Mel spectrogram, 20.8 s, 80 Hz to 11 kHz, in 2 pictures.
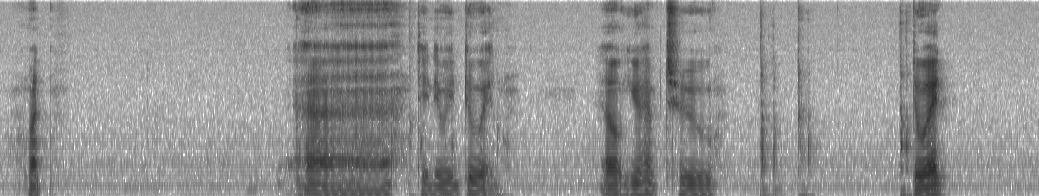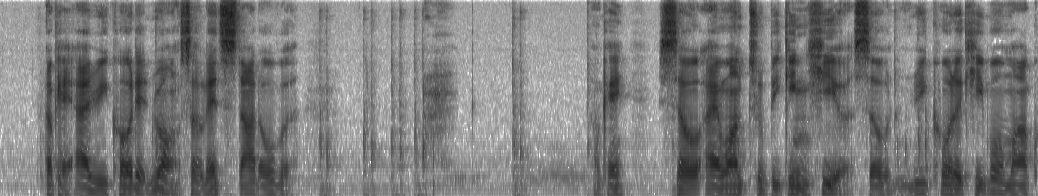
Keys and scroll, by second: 2.9 f, 4.1 Home, 4.4 c, 4.9 n, 8.7-9.4 typing, 11.9 f, 14.3 f, 14.5 f, 15.5 f, 16.2 Home, 17.1 d, 17.7 v.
